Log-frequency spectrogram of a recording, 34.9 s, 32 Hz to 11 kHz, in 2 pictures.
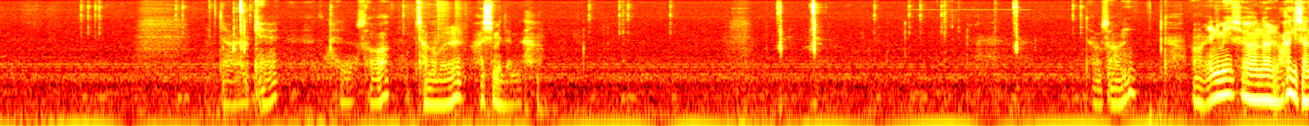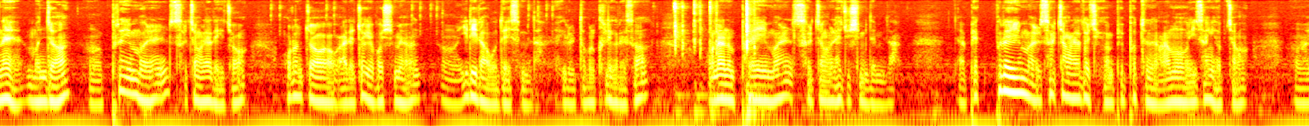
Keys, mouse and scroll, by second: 0.8 click, 1.0 click, 1.1 double click, 2.1 double click, 3.1 alt+click, 4.6 alt+click, 5.3 alt+scroll up 1, 7.6 alt+click, 8.1 alt+click, 9.2-9.5 alt+scroll up 1, 11.4 alt+click, 12.0 alt+click, 12.5 alt+middle click, 14.0 click, 20.8 click, 21.5 click, 22.7 click, 22.9 click, 24.2 click, 24.5 click, 26.4-27.2 typing.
